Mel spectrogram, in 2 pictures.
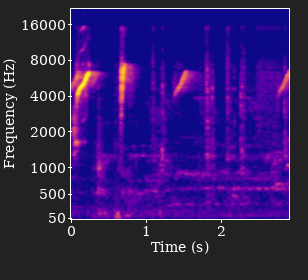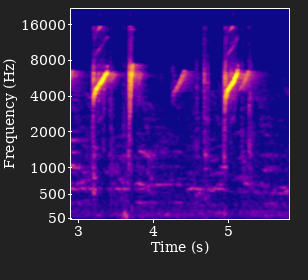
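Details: Wild brown-throated sunbird song for luring: spaced, bright upward-slurred whistles and sharp chips about one per second, with quiet gaps between notes.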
